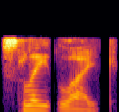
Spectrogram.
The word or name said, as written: slatelike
